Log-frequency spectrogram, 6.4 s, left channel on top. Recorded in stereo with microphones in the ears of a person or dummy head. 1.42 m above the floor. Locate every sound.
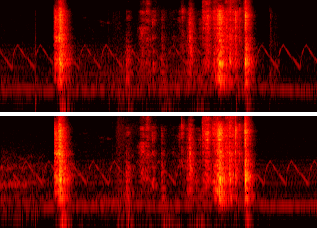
1.1 s tearing paper: 35° right (ahead or behind), 2.5 m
